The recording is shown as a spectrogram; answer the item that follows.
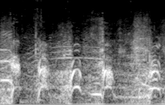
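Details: Dog at a parade barking at a T-Rex costume: five sharp, high yipping barks at about two per second, with crowd chatter behind.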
